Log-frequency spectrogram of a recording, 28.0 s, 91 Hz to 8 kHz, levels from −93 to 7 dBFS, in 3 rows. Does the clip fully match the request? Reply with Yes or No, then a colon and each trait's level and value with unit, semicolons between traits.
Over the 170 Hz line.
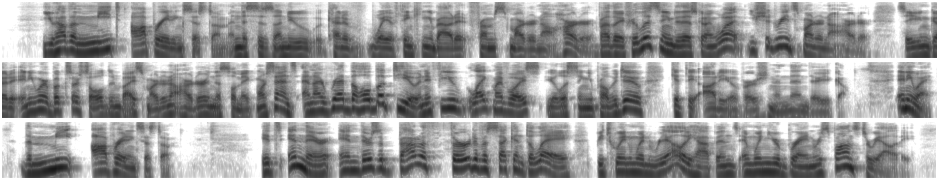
No: medium, 140 Hz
